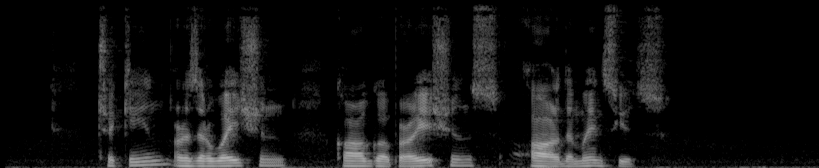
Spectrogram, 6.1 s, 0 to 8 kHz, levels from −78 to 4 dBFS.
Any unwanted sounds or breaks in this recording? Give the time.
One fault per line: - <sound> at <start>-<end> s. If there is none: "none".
none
